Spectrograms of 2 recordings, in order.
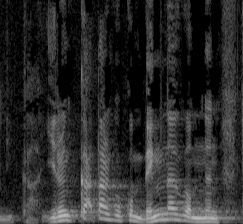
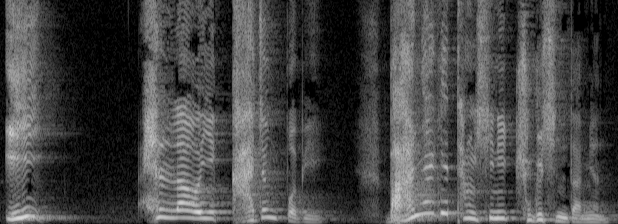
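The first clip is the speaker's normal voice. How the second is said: loud, high, slow preaching; full-force preaching; 10 semitones higher, 9 dB louder, slower than usual. Real, not acted. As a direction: bellow it from the pulpit.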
